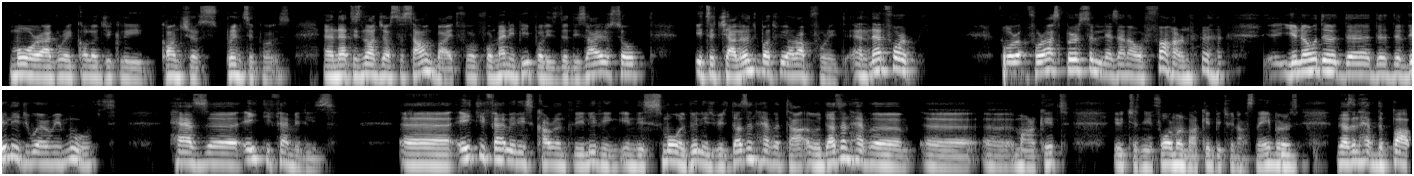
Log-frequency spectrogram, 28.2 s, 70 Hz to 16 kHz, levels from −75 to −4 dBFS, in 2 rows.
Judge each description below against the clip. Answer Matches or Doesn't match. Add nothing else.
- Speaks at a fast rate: Doesn't match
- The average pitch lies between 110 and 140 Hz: Matches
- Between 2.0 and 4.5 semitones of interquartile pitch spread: Doesn't match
